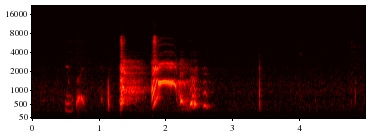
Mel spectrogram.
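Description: A dog barks in a short burst of several sharp, loud yelps and whiny barks, followed by quieter scattered sounds and a brief pause.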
